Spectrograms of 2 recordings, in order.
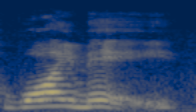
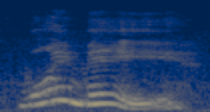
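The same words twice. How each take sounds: First: It sounds angry and frustrated. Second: It sounds calm and curious.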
